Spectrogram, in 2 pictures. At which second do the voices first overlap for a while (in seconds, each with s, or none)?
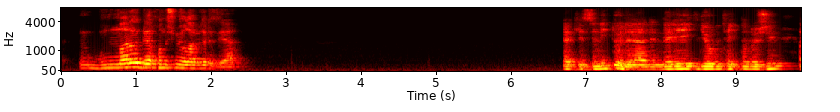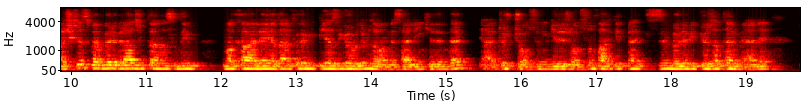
none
